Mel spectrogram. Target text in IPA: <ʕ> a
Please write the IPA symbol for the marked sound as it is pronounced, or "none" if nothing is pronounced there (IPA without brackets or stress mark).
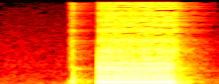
ʔ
